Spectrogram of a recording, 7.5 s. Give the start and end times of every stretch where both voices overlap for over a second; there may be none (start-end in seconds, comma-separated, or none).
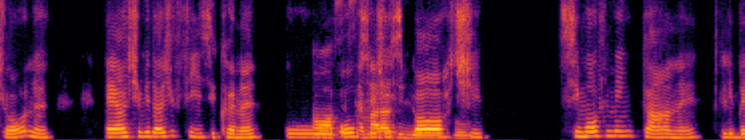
3.1-4.7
